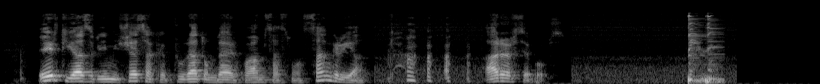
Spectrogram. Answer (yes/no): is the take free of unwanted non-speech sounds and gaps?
no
